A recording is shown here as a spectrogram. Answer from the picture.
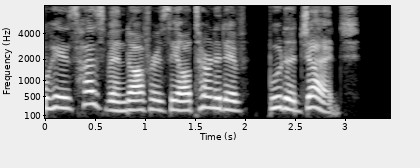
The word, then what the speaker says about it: Buttigieg: To me, the last syllable sounds most like the word shuzh, meaning to make more attractive and popularized lately by Queer Eye's Jonathan Van Ness. Derwing says that Buttigieg is best because it captures the stresses correctly. Using three words to demonstrate how it's supposed to sound gives the impression that all three syllables should be emphasized equally.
